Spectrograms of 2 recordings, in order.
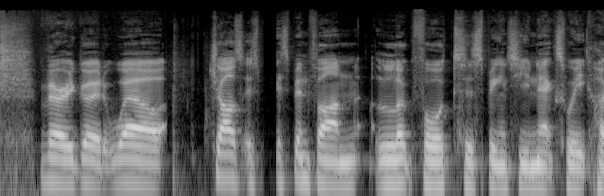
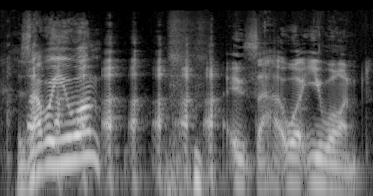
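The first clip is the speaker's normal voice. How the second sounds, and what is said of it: Put-on Nigerian accent. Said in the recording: “a terrible Nigerian accent ... Take that accent out of your mouth.”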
